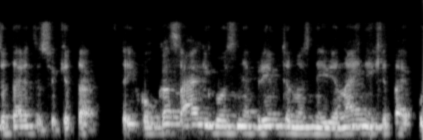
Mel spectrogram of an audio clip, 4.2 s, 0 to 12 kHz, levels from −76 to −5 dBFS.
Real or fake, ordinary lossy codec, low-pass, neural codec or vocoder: real; AAC, 64 kbps; 7.2 kHz; none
